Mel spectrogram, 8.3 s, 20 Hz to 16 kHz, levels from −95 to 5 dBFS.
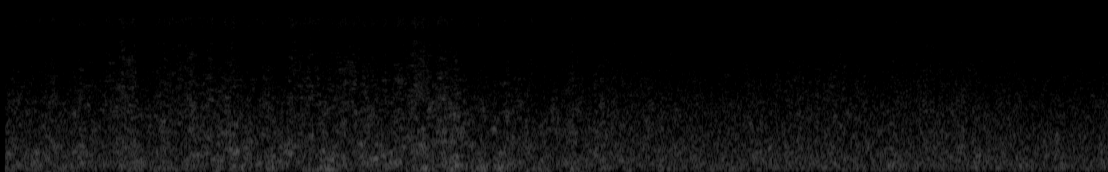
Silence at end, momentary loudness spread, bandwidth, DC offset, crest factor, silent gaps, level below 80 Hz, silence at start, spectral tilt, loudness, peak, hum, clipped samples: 0 s; 2 LU; 11.5 kHz; under 0.1%; 16 dB; none; -84 dBFS; 0.05 s; -4.5 dB/octave; -69 LUFS; -54 dBFS; none; under 0.1%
